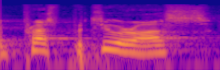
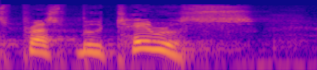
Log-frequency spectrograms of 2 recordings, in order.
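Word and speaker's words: presbyteros (πρεσβύτερος): The first word that's used, the Greek word is, some people say presbyteros, but if you want to pronounce it correctly, it's presbyteros.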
